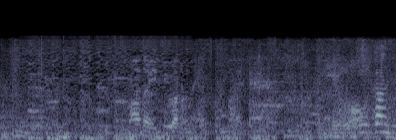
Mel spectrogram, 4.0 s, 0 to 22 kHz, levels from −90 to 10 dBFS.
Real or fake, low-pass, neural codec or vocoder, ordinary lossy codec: fake; 7.2 kHz; codec, 16 kHz in and 24 kHz out, 1.1 kbps, FireRedTTS-2 codec; Opus, 16 kbps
